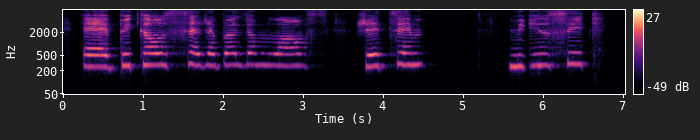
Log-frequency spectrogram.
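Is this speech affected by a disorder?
Yes: acquired ataxia.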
